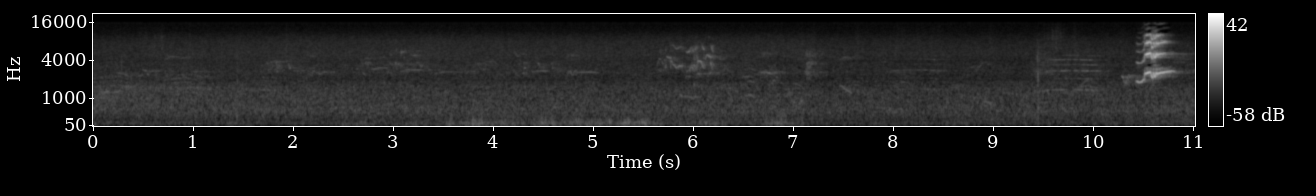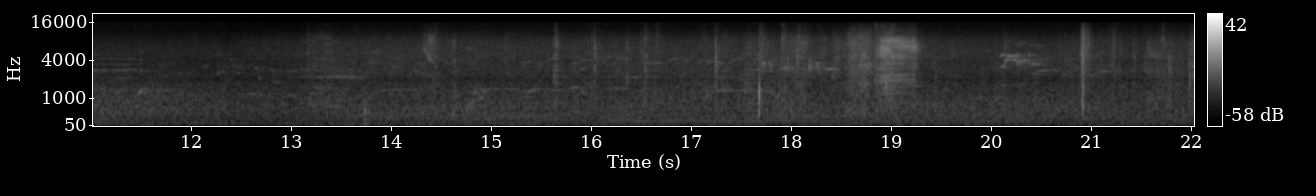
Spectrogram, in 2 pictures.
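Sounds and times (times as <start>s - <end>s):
parrot screech: 10.4s - 11.0s
brief rustling hiss: 15.6s - 19.5s.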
